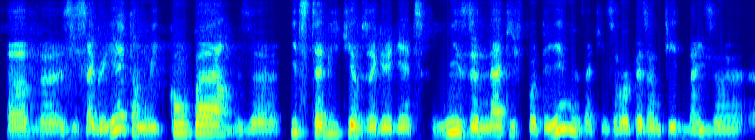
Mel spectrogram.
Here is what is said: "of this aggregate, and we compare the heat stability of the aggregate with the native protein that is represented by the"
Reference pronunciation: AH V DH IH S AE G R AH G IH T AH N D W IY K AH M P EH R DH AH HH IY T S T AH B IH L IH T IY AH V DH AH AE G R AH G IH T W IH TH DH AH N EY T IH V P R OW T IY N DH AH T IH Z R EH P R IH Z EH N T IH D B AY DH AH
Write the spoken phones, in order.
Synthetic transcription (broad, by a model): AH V DH IH S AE G R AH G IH T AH N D W IY K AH P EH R DH AH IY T S T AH B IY L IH T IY AH V DH AH G R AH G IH T W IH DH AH N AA T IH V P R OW T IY N DH AH T IH Z R EH P R IH Z EH N T IH D B AY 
